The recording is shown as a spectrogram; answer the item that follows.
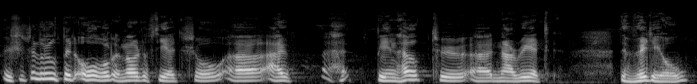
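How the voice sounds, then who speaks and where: Slow-spoken Irish man, slightly high voice. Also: mellow. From United Kingdom. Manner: slow, measured delivery with hesitant fillers when speaking freely. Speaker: narrator. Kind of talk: scripted narration and casual spoken message.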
